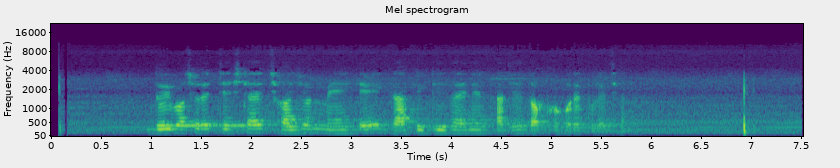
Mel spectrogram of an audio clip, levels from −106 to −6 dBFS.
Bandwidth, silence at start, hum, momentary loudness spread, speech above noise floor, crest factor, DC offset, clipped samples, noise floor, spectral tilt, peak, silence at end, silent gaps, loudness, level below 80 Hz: 7.8 kHz; 0.05 s; none; 24 LU; 23 dB; 26 dB; under 0.1%; under 0.1%; -55 dBFS; -8 dB/octave; -8 dBFS; 0 s; none; -32 LUFS; -76 dBFS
